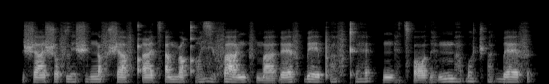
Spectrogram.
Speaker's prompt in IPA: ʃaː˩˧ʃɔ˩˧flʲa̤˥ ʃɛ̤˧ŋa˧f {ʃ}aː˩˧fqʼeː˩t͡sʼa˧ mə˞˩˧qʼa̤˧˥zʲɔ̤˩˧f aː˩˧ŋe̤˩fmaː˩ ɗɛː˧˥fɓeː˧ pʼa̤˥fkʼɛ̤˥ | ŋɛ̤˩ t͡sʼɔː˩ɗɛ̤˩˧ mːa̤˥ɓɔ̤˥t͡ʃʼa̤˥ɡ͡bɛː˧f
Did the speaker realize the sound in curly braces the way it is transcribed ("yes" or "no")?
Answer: yes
